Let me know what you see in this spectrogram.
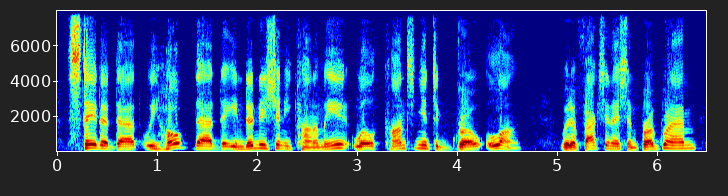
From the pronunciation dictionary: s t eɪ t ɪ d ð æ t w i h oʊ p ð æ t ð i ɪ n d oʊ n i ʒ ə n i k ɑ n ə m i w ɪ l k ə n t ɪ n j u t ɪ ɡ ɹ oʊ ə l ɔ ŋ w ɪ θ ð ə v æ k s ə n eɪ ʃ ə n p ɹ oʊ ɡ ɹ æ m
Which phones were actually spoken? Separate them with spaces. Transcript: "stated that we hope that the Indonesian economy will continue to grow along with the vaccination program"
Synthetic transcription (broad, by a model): s t eɪ t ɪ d ð æ t w i h oʊ p ð æ t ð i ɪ n d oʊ n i ʃ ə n i k ɑ n ə m i w ɪ l k ə n t ɪ n j u t ɪ ɡ ɹ oʊ ə l ɔ ŋ w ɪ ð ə f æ k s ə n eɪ ʃ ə n p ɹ oʊ ɡ ɹ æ m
